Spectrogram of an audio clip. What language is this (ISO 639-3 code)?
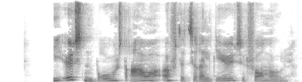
dan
